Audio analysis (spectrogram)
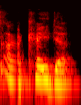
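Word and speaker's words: עקדה: It's pronounced Akeda.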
